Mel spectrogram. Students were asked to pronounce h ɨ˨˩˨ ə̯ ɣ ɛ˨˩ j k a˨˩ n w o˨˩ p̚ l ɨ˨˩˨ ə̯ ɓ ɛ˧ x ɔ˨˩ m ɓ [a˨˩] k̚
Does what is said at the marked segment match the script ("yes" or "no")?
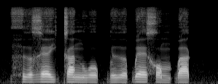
no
